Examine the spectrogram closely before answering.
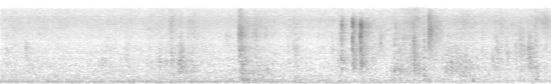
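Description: A large paper sheet rustles as it is flipped.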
